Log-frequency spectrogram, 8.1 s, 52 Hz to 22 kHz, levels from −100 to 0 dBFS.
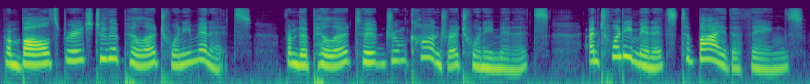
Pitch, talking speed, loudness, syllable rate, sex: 230 Hz, 155 wpm, -21 LUFS, 4.9 syllables/s, female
